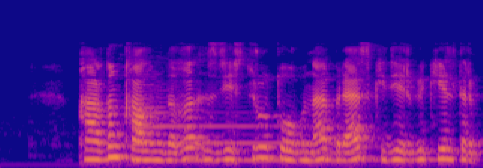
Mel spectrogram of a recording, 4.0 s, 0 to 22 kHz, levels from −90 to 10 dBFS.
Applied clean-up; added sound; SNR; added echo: none; Wind instrument, woodwind instrument; 12 dB; none.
